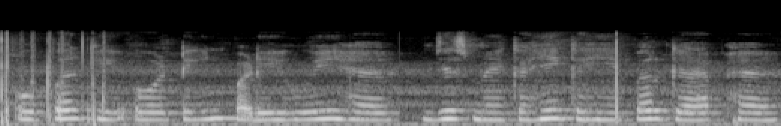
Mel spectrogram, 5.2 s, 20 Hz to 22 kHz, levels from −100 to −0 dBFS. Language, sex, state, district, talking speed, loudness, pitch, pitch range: Hindi, female, Uttar Pradesh, Lucknow, 150 wpm, -25 LUFS, 245 Hz, 230-260 Hz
